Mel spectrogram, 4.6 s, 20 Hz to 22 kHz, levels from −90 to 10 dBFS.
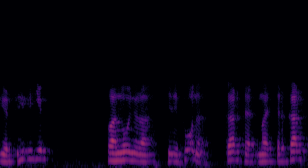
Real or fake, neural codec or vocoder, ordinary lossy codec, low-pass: fake; codec, 24 kHz, 1.2 kbps, DualCodec; Opus, 24 kbps; 3.6 kHz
